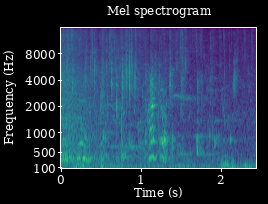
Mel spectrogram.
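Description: Water splashes and pours over a person bathing in a Hindi comedy skit, a steady near splashing wash with brief voices mixed in.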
